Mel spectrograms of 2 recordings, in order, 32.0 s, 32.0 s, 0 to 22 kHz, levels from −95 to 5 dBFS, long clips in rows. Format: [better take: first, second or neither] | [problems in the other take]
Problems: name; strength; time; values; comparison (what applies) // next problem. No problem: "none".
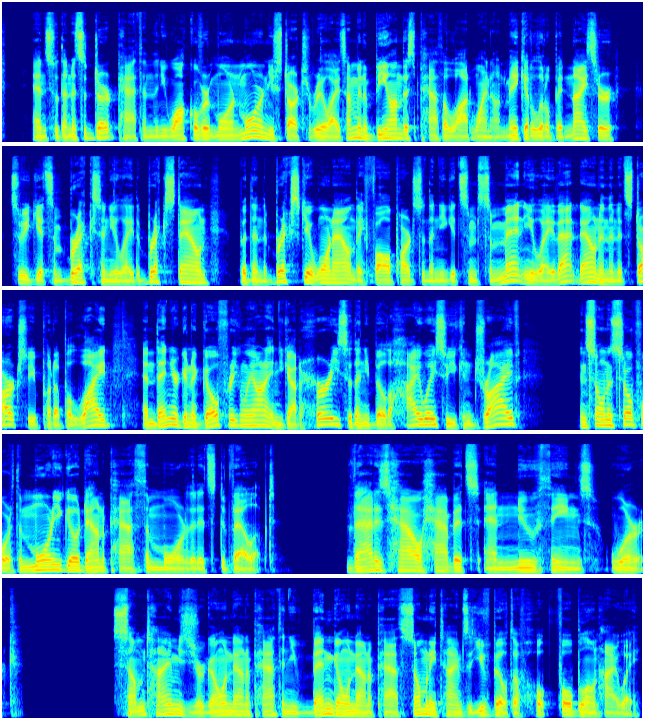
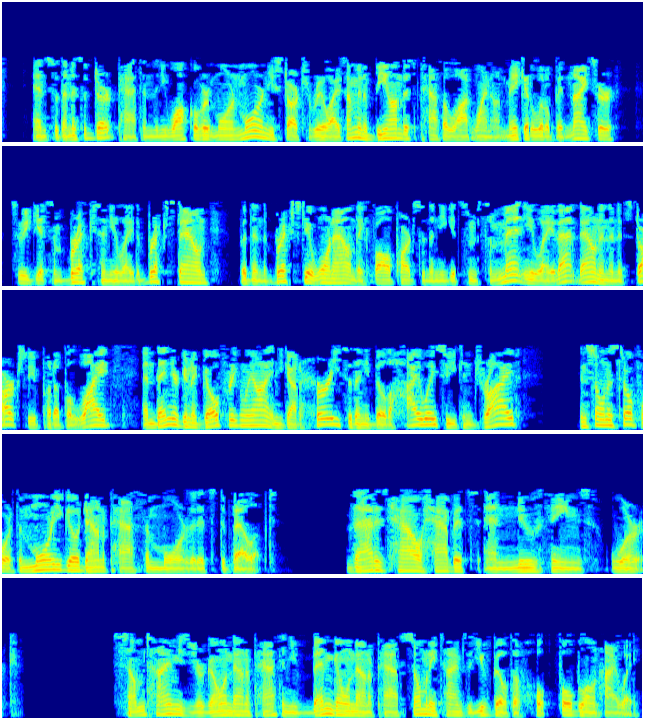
first | garbled, watery; badly; nothing above 4 kHz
